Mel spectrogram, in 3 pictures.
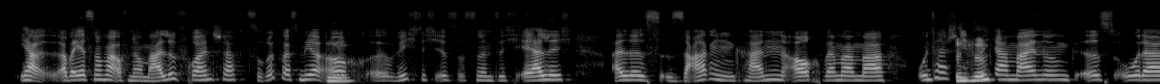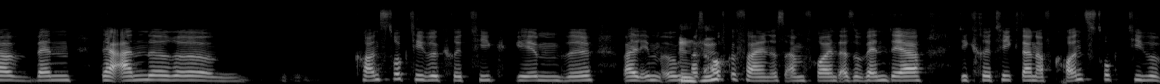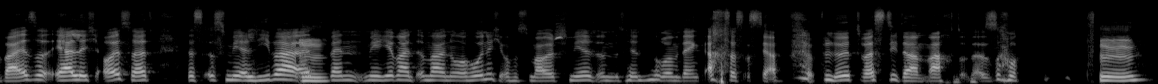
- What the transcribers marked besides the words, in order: other background noise; other noise; laughing while speaking: "Ach, das ist ja blöd, was die da macht, oder so"
- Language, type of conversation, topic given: German, unstructured, Was macht eine Freundschaft langfristig stark?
